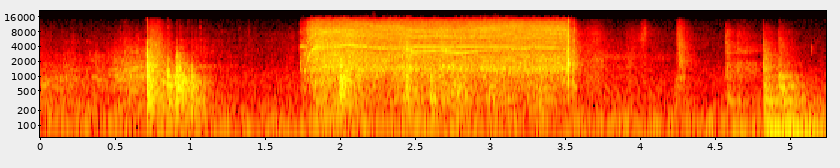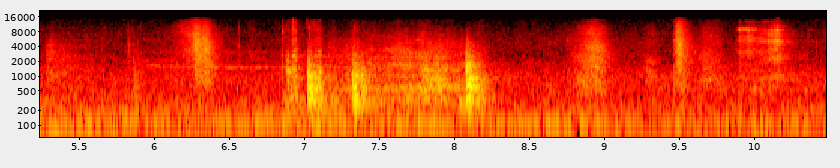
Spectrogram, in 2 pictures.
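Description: A power drill tightens a fastener on a stand for a Blue Diamond screen printer and silver flash dryer, one loud whirring burst of about two seconds, followed by quieter clanks and handling knocks.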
